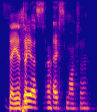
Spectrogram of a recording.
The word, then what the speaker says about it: Deus ex machina: Deus ex machina. – Deus ex machina.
